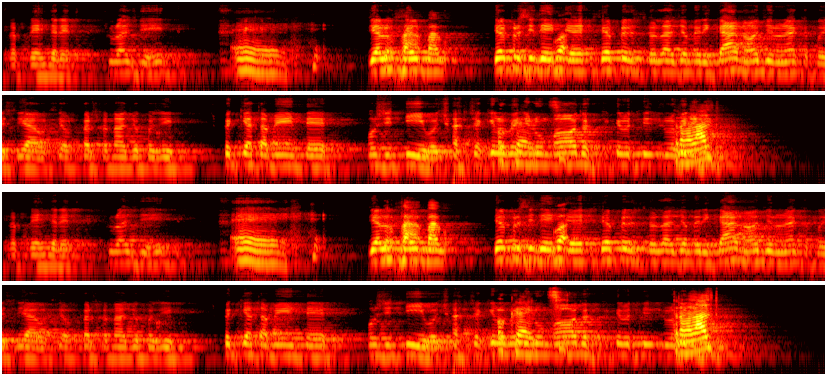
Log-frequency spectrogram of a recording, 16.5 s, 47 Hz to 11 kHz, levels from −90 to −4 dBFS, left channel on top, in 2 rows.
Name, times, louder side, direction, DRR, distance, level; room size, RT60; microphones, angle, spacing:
voice 1, 0.1-0.7 1.1-1.6 2.2-2.3 3.7-4.2 4.9-9.9 10.4-11.5 11.9-15.4, left 2 dB, 25° left, -1 dB, 2.8 m, -37 dB
voice 2, 2.3-3.2 3.8-4.4 5.5-5.7 13.4-13.9 14.9-15.4, right 4 dB, 80° right, 15 dB, 0.9 m, -31 dB
27.0 x 20.0 x 9.9 m, 0.93 s
head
